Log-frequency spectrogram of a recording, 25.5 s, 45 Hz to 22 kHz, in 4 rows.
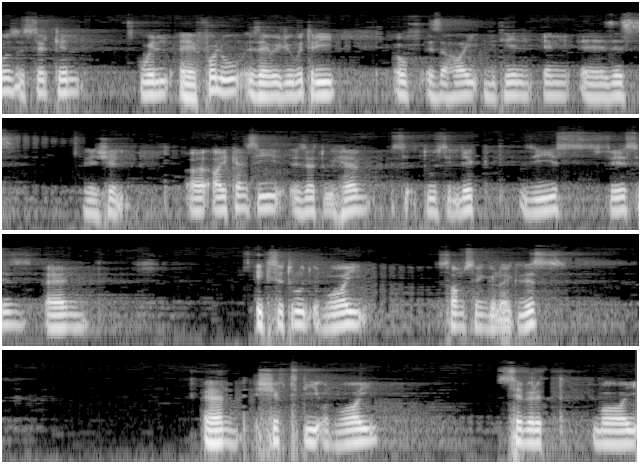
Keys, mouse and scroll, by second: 7.8-9.7 middle drag, 9.0-11.1 drag, 9.7 z, 10.1 z, 10.7 middle click, 10.7 right click, 11.1-13.7 right drag, 12.0 z, 12.8 click, 14.8 e, 15.2 middle click, 21.2 shift+d, 24.3 p, 25.2 Tab.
